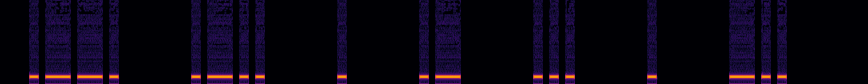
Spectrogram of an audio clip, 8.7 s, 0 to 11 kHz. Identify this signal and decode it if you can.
Morse code, heard as a keyed tone, about 15 wpm, spaced as for 8 wpm, 1000 Hz. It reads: PLEASED
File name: qotdfiles / 8wpm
